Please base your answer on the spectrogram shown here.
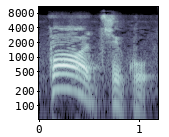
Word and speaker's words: código: Por exemplo, a palavra código. A intensidade maior é dada na sílaba có.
